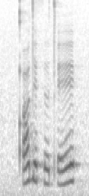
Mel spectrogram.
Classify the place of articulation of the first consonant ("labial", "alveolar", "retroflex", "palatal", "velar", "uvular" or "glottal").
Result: uvular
